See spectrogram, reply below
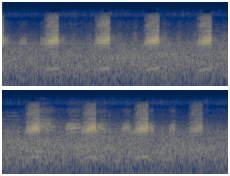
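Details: Ducks feeding and splashing on a river at Besalú, Girona, Spain, in summer; around nine harsh, nasal quacks follow in a steady series, with softer calls between, over rushing water.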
